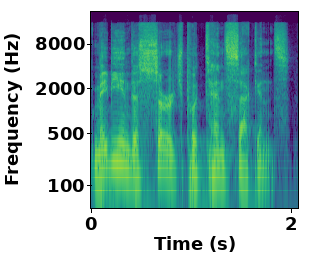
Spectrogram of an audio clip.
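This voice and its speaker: A man's voice: mid-range voice, sing-song, a little slow, a little mellow, husky, dry recording, studio quality. A man from Iran hosting a podcast, talking in an emphatic, repetitive way with many fillers. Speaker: podcast host. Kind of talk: opinionated podcast chat.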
